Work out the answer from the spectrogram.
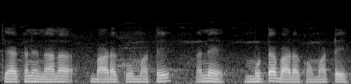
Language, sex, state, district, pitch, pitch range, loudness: Gujarati, male, Gujarat, Gandhinagar, 125 Hz, 115-135 Hz, -18 LUFS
